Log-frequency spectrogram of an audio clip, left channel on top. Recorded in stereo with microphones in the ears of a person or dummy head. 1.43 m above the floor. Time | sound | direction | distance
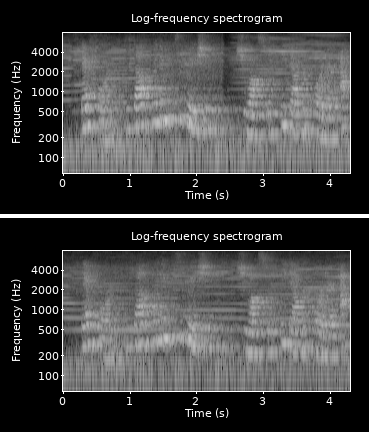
0.3 | a woman speaking | 70° left (ahead or behind) | 1.6 m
